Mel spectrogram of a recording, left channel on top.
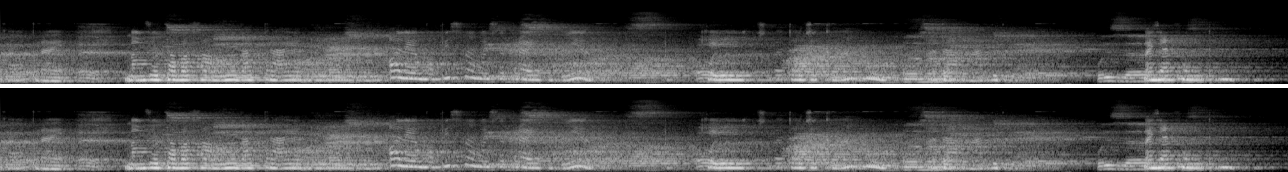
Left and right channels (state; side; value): identical; both; correlation 1.00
